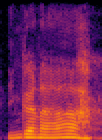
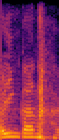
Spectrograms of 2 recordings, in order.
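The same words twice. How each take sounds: First: It is said in a gentle, calling tone. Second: It is said in a harsh, scolding tone. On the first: The speaker is kindly entrusting a duty. The speaker calls it right. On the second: The speaker is scolding the listener. The speaker calls it wrong.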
